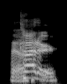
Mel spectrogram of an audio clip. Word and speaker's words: Qatar: was serving at alud Air Base in Qatar katar Qatar cter C thank you there it is cter I always think I know how to pronounce it and then I say it and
